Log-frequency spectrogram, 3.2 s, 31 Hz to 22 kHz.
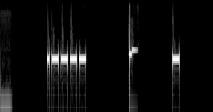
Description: Morse code, heard as a keyed tone, about 36 wpm, 700 Hz. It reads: 1 T
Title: Single Letter-Number - Rapid-Fire 35wpm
